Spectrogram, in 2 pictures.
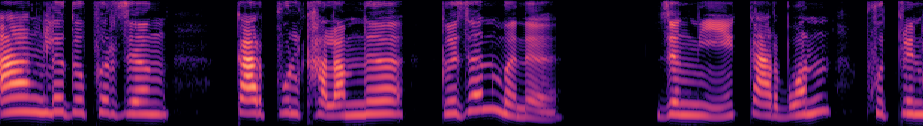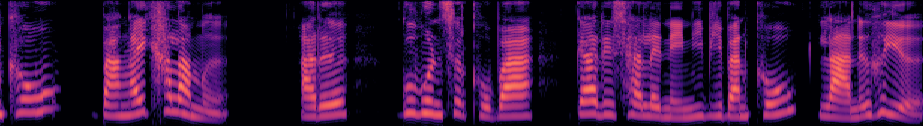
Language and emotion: Bodo, happy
